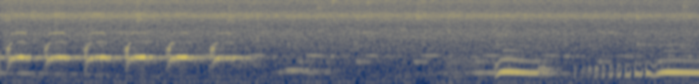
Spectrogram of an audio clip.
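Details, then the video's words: Local zebra dove, a lively singer used as a lure bird to draw replies, opens with six quick clipped higher notes in a rapid even series, then a pause and several lower rolling coos, with light background hiss. "Perkutut lokal gacor pancingan"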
